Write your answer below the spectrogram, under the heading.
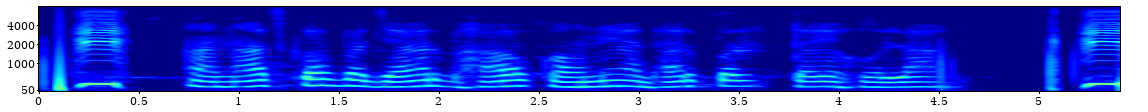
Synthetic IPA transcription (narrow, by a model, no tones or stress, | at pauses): i | aːnaːd͡ʒkabad͡ʒaːɾbʱaːwkɔːneaːd̪ʱaːɾpəɾt̪ɛjɦoːla | i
